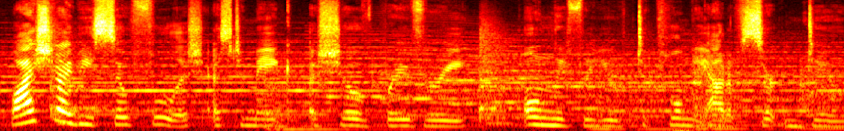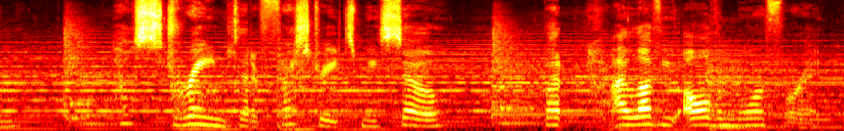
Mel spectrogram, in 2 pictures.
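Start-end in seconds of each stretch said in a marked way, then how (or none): none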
